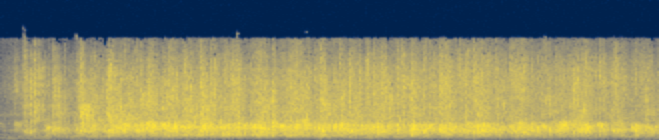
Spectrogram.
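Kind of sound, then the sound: crowd, audience applause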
